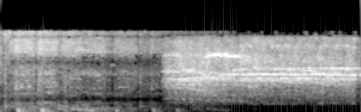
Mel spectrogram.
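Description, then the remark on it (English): A high school basketball crowd cheers and roars loudly and steadily, first with a dense rumble of voices and stomping, then swelling into a sustained high-pitched wall of shouts and whoops. “the squeak of the sneakers, the swish of the nets, bounce of the ball, and amped up crowd can only mean one thing.”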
